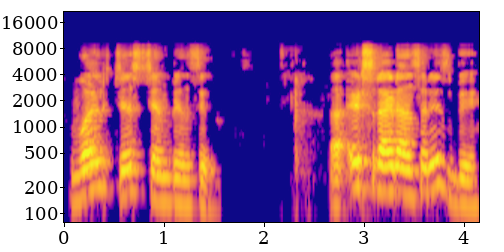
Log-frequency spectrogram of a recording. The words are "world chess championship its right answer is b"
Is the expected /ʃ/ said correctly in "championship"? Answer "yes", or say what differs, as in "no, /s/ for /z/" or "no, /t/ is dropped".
no, /s/ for /ʃ/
